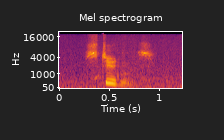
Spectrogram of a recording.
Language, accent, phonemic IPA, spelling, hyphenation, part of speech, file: English, US, /ˈstudn̩ts/, students, stu‧dents, noun, En-us-students.ogg
- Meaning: plural of student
